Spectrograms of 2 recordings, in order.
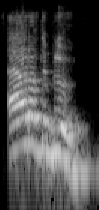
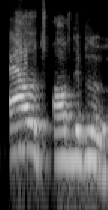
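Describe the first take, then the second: First: 'Out of' is run together into one relaxed sound. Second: Each word is pronounced separately and carefully. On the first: The speaker calls it right. "you kind of pronounce like that" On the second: The speaker calls it wrong. "I do not pronounce out of the blue"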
